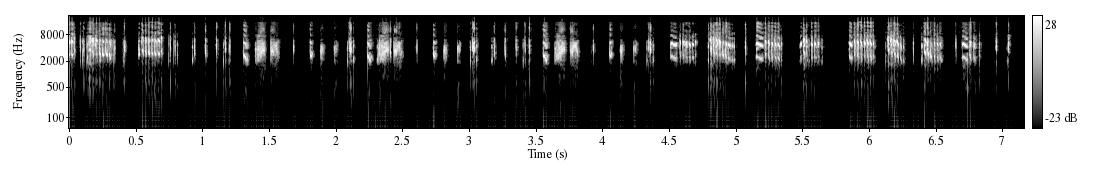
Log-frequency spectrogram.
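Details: Swiftlet calling sound used to attract swiftlets, a lure track known as "SP Mama Mudah": loud, dense bursts of high, buzzy chattering chirps in rapid irregular pulses separated by brief silences, continuing throughout with no other sounds.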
